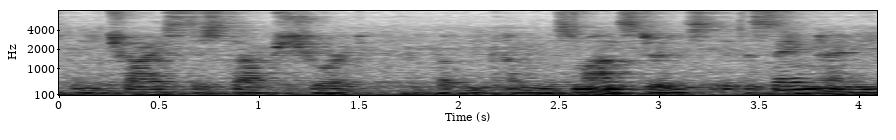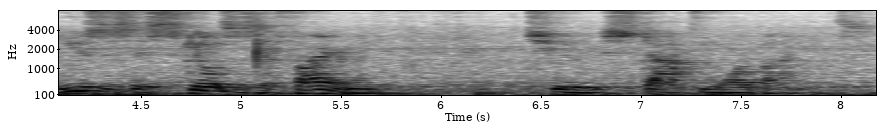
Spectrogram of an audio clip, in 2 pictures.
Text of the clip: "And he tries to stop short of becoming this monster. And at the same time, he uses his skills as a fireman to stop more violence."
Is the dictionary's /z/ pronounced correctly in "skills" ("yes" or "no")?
yes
